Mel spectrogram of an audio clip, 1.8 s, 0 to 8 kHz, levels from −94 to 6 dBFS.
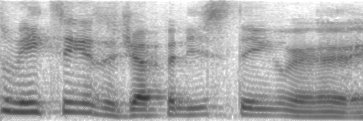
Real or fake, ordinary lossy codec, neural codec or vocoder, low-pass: fake; none; codec, 16 kHz, 0.8 kbps, ZipCodec; none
